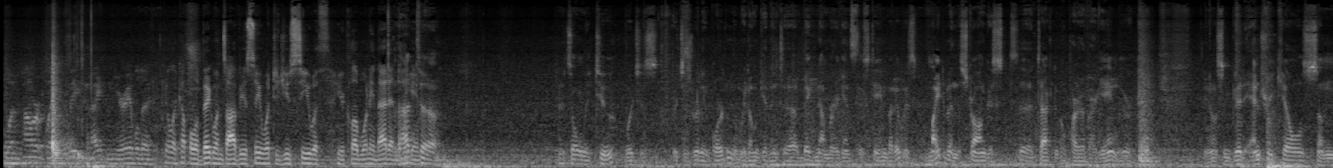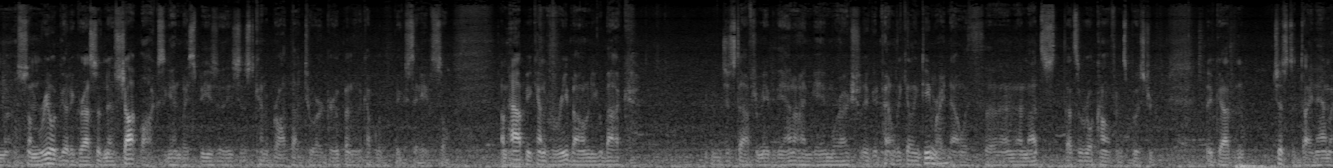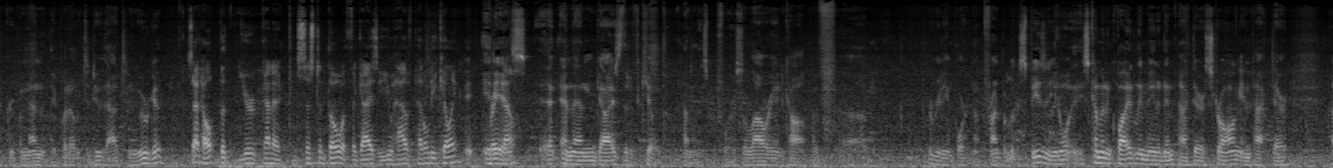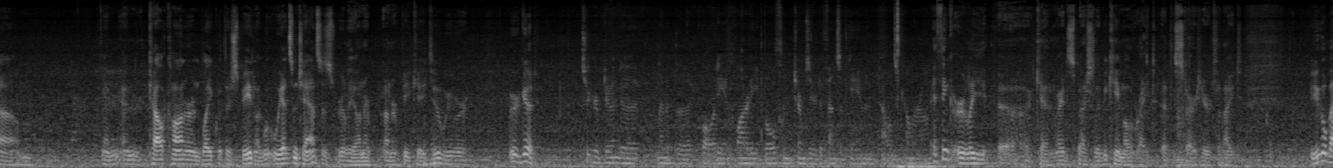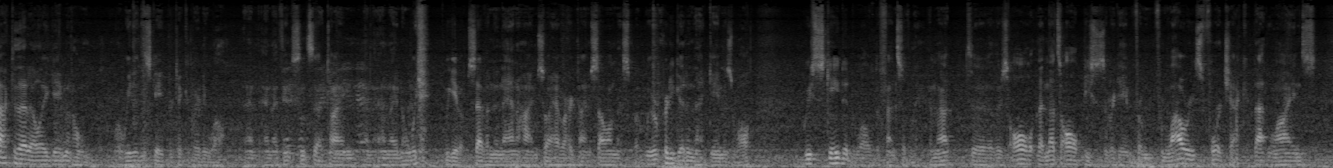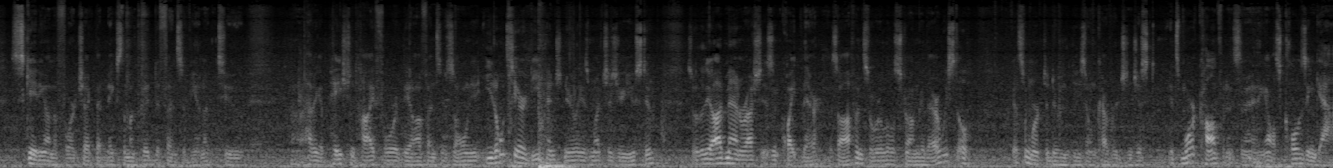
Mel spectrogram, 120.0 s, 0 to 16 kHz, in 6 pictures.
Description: Paul Maurice post-game 11/ 16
